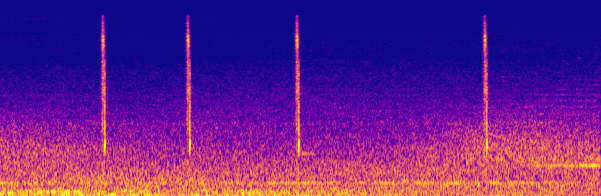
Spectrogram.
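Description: Soft interface clicks tick now and then.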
